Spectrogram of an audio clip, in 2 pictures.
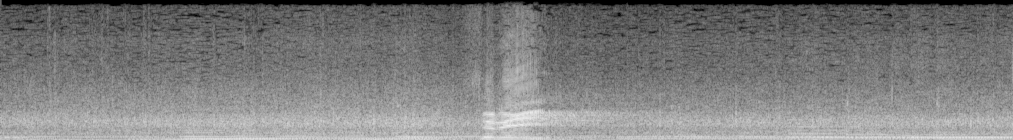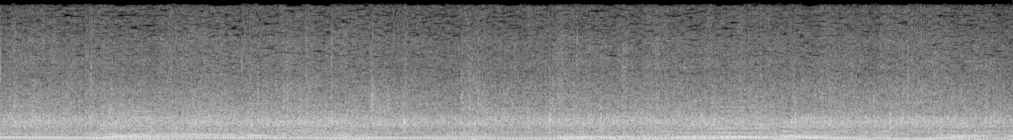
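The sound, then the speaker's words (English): A crowd at a convention claps steadily to encourage people coming forward, in a dense, continuous patter that sounds almost like rain, with a voice and sustained musical tones over it and one brief sharp burst early on. “Keep clapping, brethren.”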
